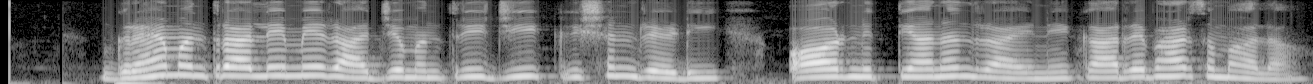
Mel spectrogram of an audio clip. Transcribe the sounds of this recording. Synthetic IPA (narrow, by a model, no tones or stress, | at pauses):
ɡɾɛɦmə̃nt̪ɾaːlɛmẽɾaːd͡ʒjəmə̃nt̪ɾid͡ʒiːkɾɪʃənɾeːɽi | ɔːɾnɪt̪jaːnə̃nd̪ɾaːjnekaːɾjəbʱaːɾsɐ̃mbʱaːlaː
